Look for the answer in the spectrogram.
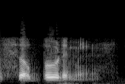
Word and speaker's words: sulbutiamine: And the name of that product is sulbutamine. That's how I pronounce it, S-U-L-B-U-T-I-A-M-I-N-E.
